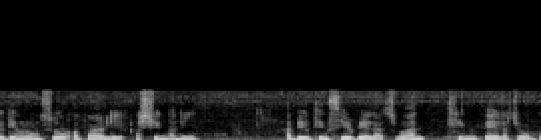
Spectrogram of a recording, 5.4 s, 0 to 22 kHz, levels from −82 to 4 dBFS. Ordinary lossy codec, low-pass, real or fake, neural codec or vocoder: none; none; fake; codec, 16 kHz, 16 kbps, FreqCodec, smaller model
